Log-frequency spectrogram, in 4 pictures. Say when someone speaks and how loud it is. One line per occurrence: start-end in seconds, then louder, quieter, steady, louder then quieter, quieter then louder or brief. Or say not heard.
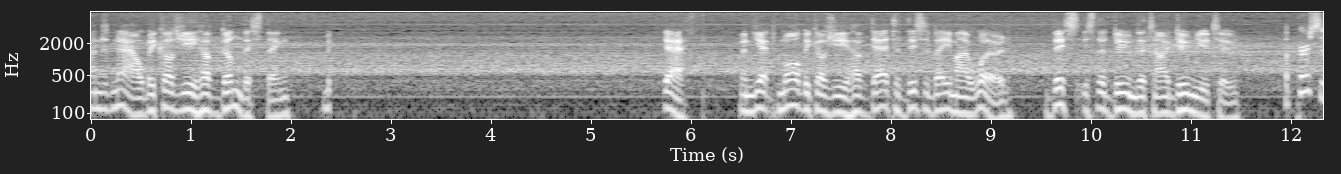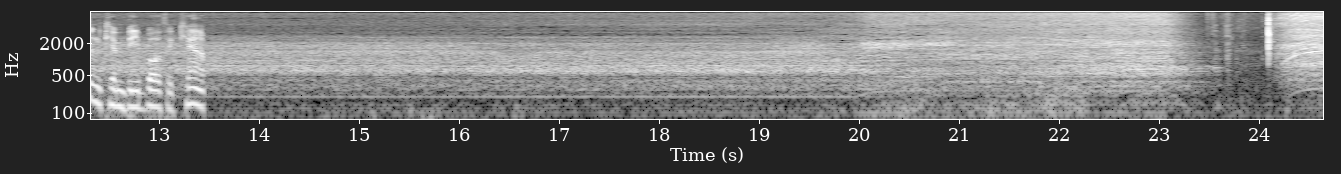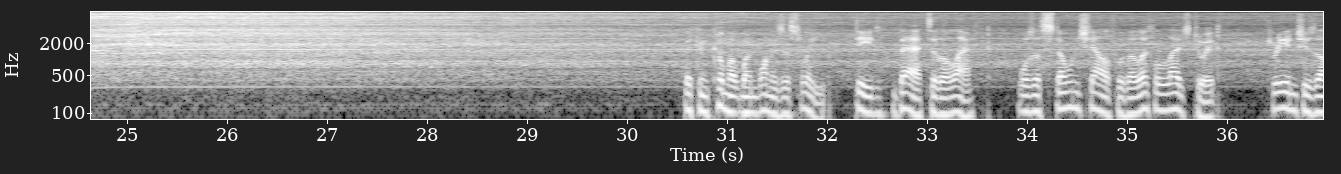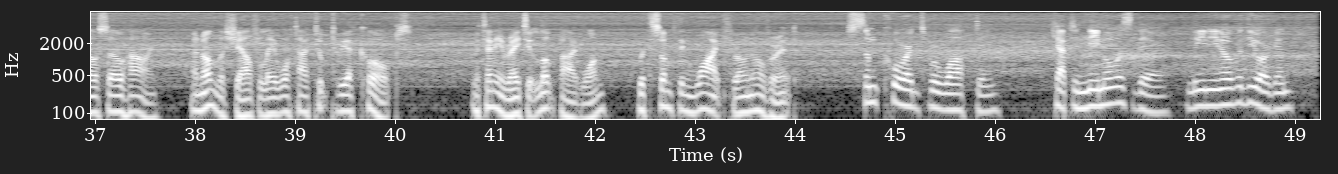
0.0-2.5 brief
5.8-13.5 steady
30.6-49.2 steady.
